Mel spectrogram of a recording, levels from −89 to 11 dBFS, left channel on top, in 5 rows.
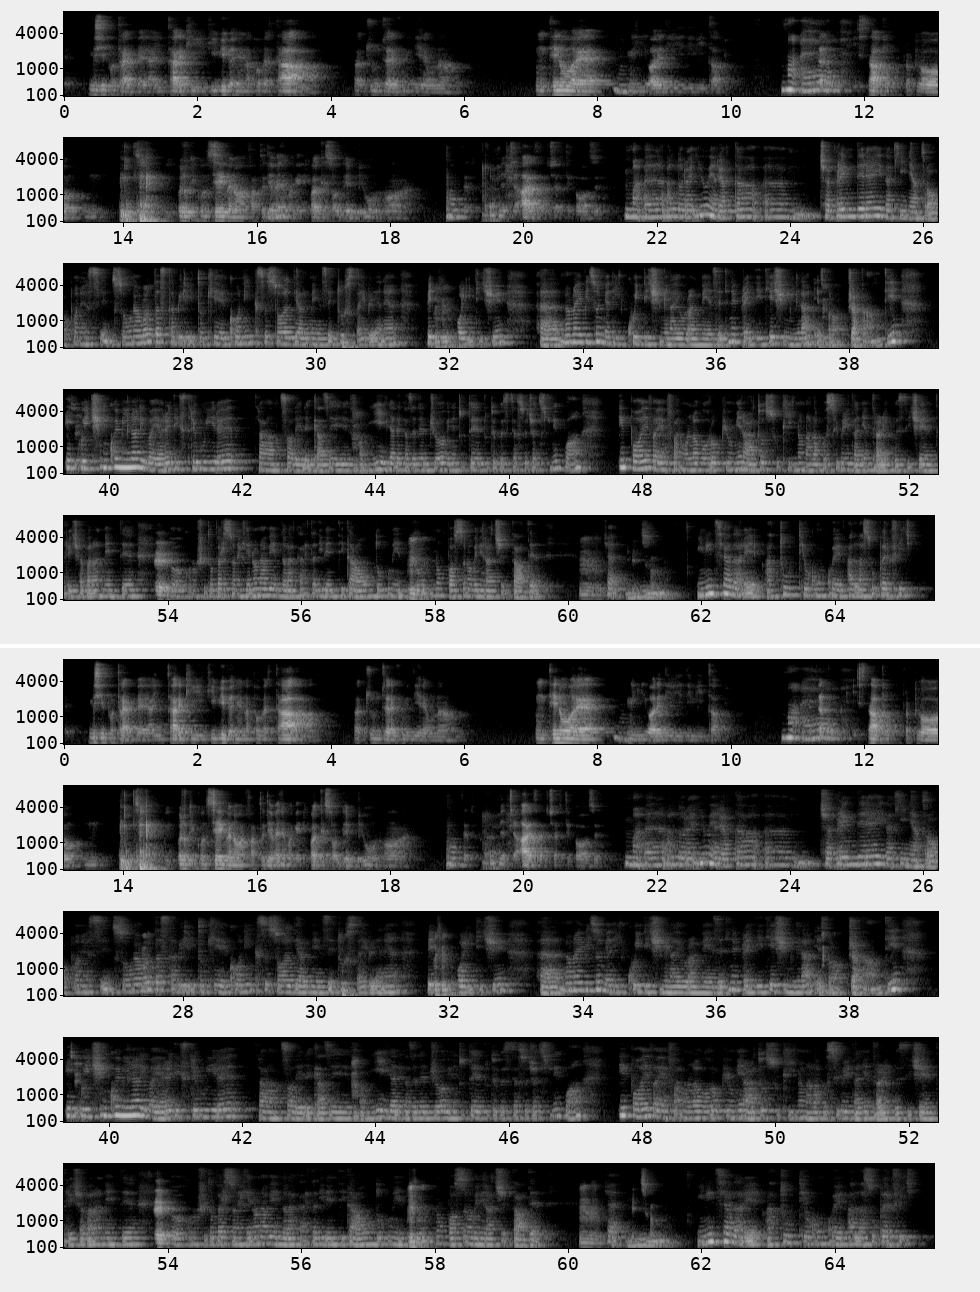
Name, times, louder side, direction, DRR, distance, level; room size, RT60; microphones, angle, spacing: voice 1, 0.4-3.8 4.4-5.9 7.1-8.0 8.4-9.8 11.3-11.4 12.1-12.4 12.8-13.6 13.9-18.3 19.4-20.4 20.8-21.1 27.3-27.5 31.8-32.0 37.6-37.7 39.5-39.6 43.6-43.8 53.8-54.0 57.6-57.9 60.2-60.5, right 3 dB, 70° right, 4 dB, 0.5 m, -32 dB
voice 2, 8.2-8.6 10.8-11.6 16.2-16.4 18.8-19.0 19.5-19.9 21.5-31.4 32.1-39.0 39.3-41.9 42.2-47.3 47.7-59.6 60.6-61.5 61.9-65.1, left 1 dB, 45° left, 3 dB, 0.4 m, -33 dB
2.9 x 2.8 x 2.4 m, 0.69 s
head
